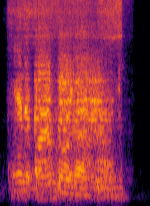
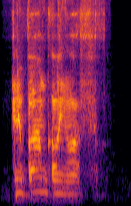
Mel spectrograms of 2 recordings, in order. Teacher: the bomb threat caller used the same vowel in bomb and off, as the Atlas shows for speakers from Eastern New England · had distinct phonemes for bomb and off, as the atlas shows for New Yorkers.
